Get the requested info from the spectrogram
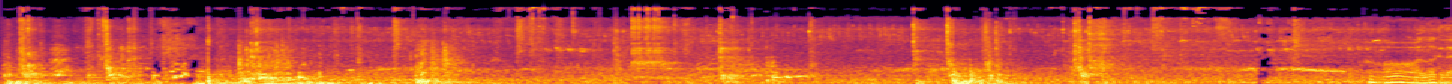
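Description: Rustling and clatter of a handheld camera being carried and handled while walking, with scattered knocks and thumps.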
